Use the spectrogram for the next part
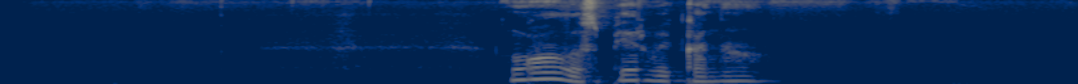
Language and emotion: Russian, sad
